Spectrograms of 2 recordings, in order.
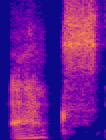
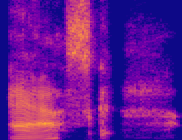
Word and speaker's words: ask: It used to come out axe, and my father would say, no, you cannot ask me anything. And that got to be very annoying. And so I learned how to properly pronounce ask.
